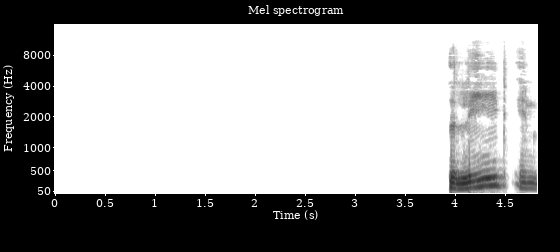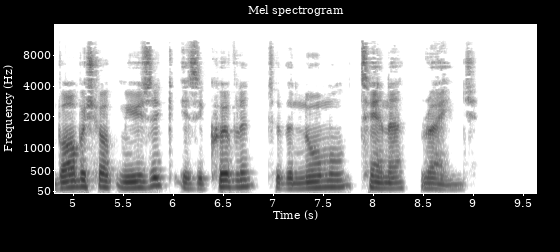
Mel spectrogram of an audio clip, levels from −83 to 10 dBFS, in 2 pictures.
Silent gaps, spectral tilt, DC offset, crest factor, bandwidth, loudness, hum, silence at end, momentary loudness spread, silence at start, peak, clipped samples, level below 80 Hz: 6.88-6.94 s, 8.36-8.47 s; -6 dB/octave; under 0.1%; 18 dB; 11.5 kHz; -17 LUFS; none; 0.65 s; 11 LU; 3.95 s; 0 dBFS; under 0.1%; -54 dBFS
